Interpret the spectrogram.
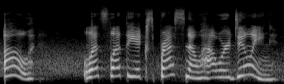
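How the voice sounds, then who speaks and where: A woman's voice: very high-pitched, animated, measured pace, fairly bright tone, slight background noise, heavily acted. A woman playing a bubbly, carefree girl in a video game, perky and playful in manner. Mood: cheerful, playful.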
